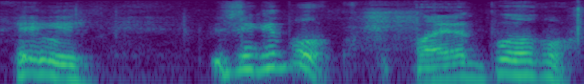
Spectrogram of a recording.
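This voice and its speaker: Earnest loyal engineer, emotive, polite, Filipino radio drama, dull hissy sound. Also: male voice, fairly high pitch, very animated, slow. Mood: pleased. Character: earnest wronged engineer, loyal husband saddened by betrayal. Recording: muffled radio drama recording, noticeable hiss.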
